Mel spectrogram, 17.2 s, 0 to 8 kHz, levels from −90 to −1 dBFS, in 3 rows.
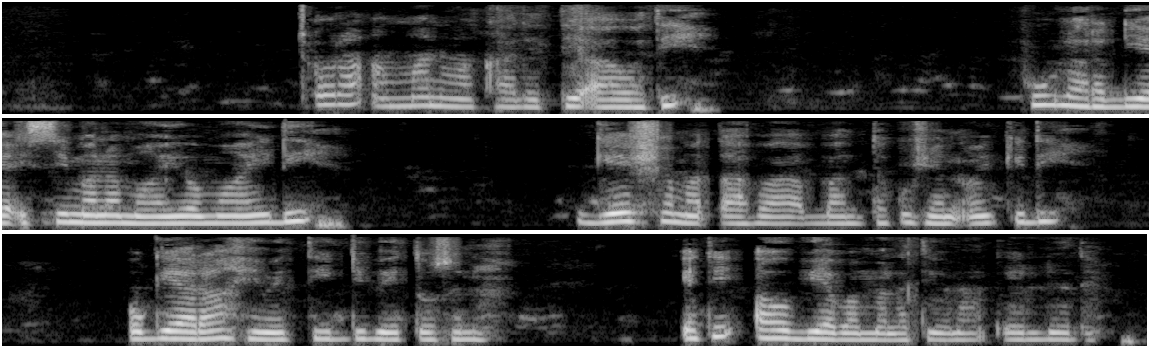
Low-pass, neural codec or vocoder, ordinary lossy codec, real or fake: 7.2 kHz; none; AAC, 32 kbps; real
